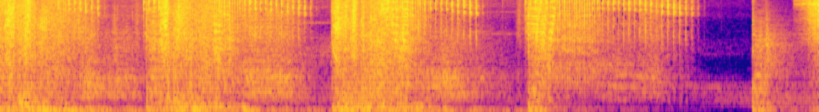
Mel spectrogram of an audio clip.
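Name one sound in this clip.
A heavy chest lands with a deep booming thud, again and again.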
